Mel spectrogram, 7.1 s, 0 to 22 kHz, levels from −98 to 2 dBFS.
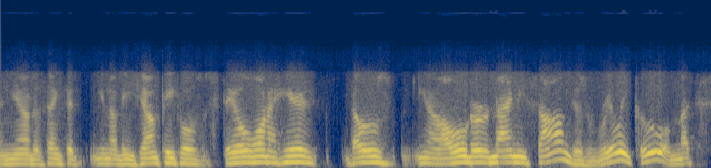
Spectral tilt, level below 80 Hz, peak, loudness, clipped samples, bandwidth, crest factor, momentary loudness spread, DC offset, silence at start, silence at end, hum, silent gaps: -11.5 dB/octave; -46 dBFS; -2 dBFS; -16 LUFS; under 0.1%; 4 kHz; 14 dB; 8 LU; under 0.1%; 0 s; 0.2 s; none; none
